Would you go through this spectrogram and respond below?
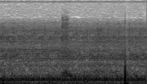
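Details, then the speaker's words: Lada gearbox after repair, with the bearing replaced, where the knock came from input shaft rotation and disappeared when the clutch was pressed. Now a steady, even idle hum with only faint clicks, no knock, and no change when the clutch is pressed. "выжимаю сцепление звук не меняется стука нет коробка не стучит"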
